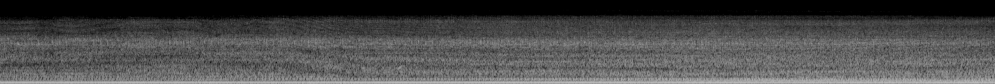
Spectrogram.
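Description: A tractor engine rumbles steadily as it approaches and grows louder.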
